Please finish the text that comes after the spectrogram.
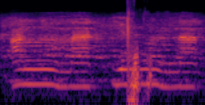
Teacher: Guna apabila Idgham guna apabila ada mim tasydid atau nun tasydid, maka hukum bacaannya disebut guna, maka cara membacanya dipanjangkan 2 harokat.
